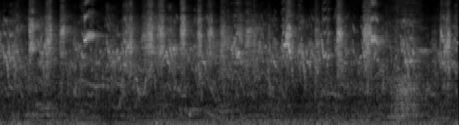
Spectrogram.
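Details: Twenty pairs of budgerigars chattering together: a steady wash of high, bright chirps and warbling twitters from many birds, overlapping without break.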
